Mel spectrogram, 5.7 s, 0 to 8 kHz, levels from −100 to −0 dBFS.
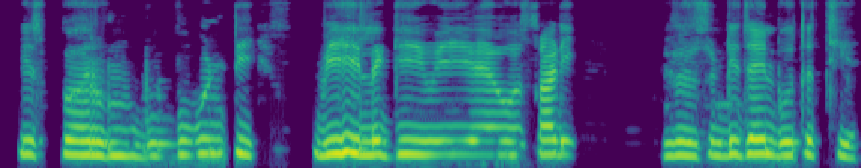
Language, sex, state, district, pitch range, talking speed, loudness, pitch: Rajasthani, male, Rajasthan, Churu, 240-260 Hz, 135 wpm, -17 LUFS, 250 Hz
